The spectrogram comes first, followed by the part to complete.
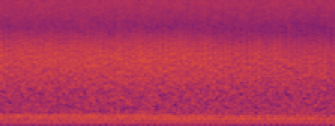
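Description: Steady low drone of several held tones under a hiss of analog four-track tape, opening a lo-fi song.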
